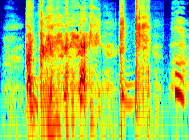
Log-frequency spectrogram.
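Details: An adult sneezes several times in quick succession, with sharp inward gasps between bursts, while cleaning a dusty room with cobwebs and mold.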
